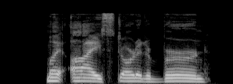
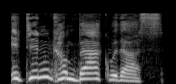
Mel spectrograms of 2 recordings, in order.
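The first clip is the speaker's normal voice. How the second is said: announced; 9 semitones higher than usual. A narrator's reading. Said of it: "Kara announced".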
